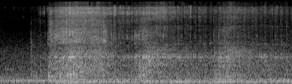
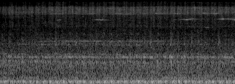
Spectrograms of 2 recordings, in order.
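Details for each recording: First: Honda Pridor single idling with a loud, dry, fast metallic rattle from the top end throughout, before repair; worn timing chain, fixed by timing chain replacement. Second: Honda Pridor single-cylinder motorcycle after timing chain replacement; chain noise and magnet noise gone, though the old engine keeps some minor noise. Even, steady idle with regular low thump, no chain rattle or ticking.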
